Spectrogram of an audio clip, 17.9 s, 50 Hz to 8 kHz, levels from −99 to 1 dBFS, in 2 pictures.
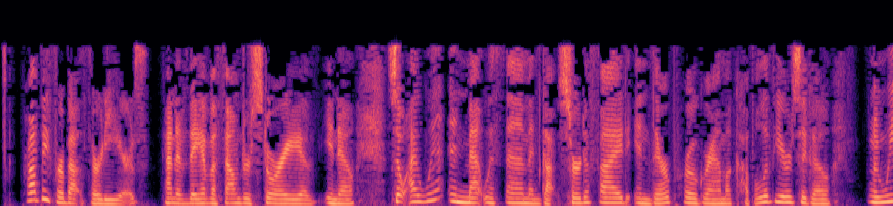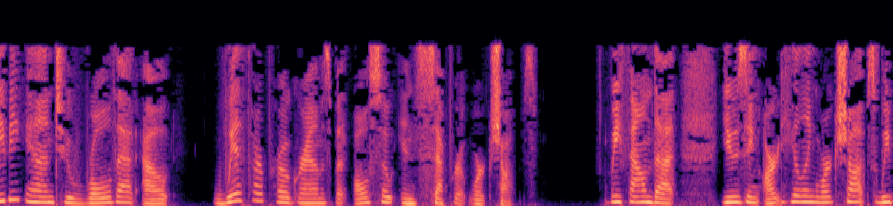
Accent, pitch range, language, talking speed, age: American, 180-225 Hz, English, 190 wpm, 40-59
